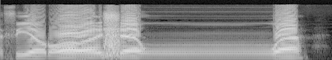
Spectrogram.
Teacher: cara membacanya adalah memasukkan huruf tanwin pada lafal syan ke huruf waw, kemudian digunnahkan, ditahan. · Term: idgham bi gunnah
